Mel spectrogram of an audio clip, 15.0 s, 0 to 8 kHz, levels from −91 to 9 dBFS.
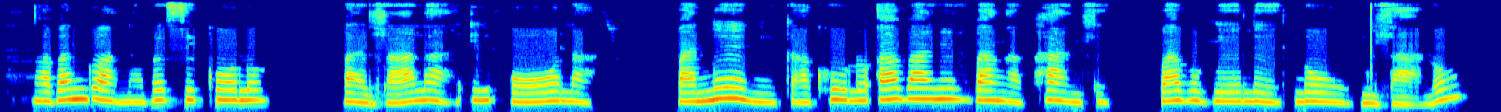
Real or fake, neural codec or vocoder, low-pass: real; none; 7.2 kHz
